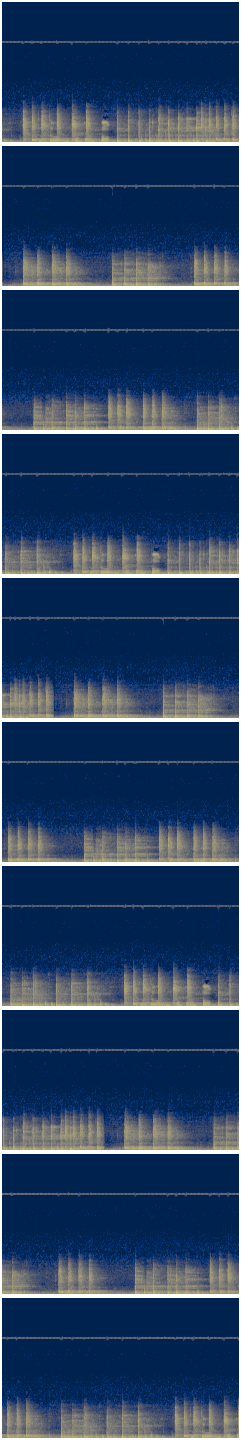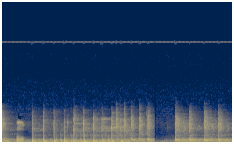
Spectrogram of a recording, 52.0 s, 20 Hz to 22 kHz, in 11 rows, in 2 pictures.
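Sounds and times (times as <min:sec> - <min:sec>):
rapid drum kit rolls: 0:10.1 - 0:24.8, 0:25.4 - 0:40.0, 0:40.6 - 0:52.0.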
